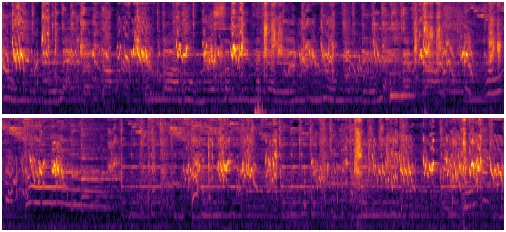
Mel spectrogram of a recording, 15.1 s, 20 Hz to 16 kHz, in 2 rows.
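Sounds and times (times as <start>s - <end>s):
background music: 0.0s - 15.0s
parrot squawking: 0.0s - 15.0s.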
